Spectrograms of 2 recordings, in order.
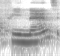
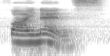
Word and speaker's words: finance: Instead of finance, it's finance.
